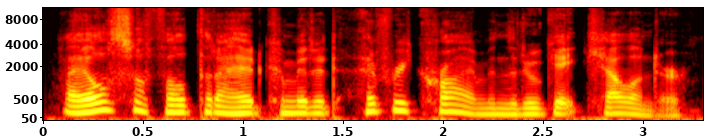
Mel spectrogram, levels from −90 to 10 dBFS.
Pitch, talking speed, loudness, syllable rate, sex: 145 Hz, 235 wpm, -19 LUFS, 7.7 syllables/s, male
